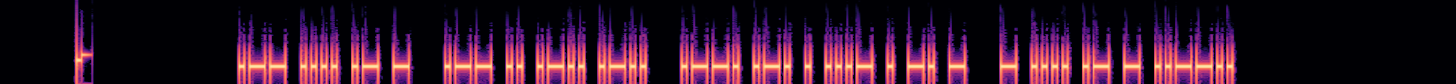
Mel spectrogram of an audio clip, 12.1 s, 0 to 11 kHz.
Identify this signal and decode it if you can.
Morse code, heard as a keyed tone, about 28 wpm, 700 Hz. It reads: WHAT WILL PREVENT THAT?
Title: Sentences from Top 1100 Words 28wpm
